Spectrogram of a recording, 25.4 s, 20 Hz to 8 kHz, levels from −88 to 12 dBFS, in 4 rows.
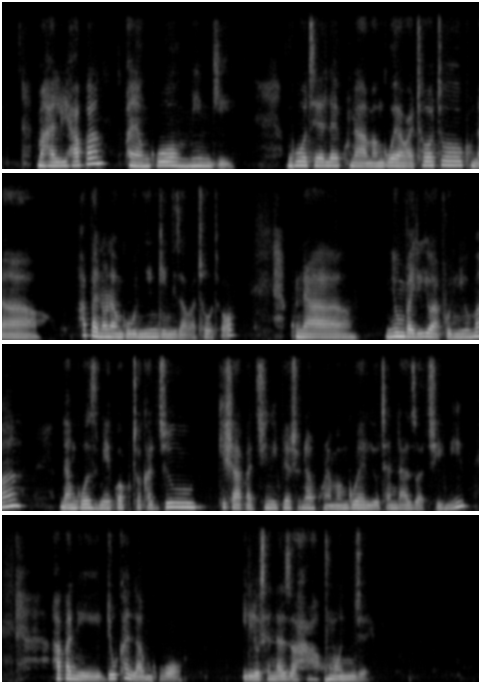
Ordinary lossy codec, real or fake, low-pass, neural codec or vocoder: AAC, 48 kbps; fake; 7.2 kHz; codec, 16 kHz, 2 kbps, X-Codec, HuBERT features, trained on LibriSpeech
